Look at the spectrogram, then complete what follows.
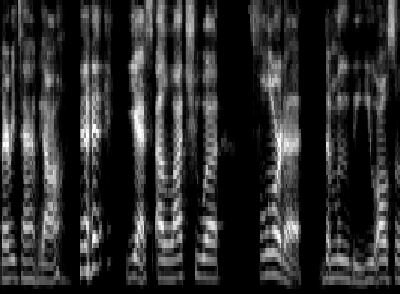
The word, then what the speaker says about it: Alachua: Y'all gonna laugh at me, but I cannot pronounce the first part of the movie, but it's Alua. Is it Alua Florida? The movie. It's Elachua, Florida. See, I mess it up every time, y'all.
